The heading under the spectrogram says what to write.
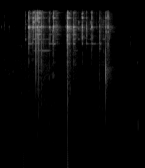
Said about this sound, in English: Okay, step one is that I'm going to take off Talusa's collar so that it's not jingling in the background. Because she's going to cuddle up right next to me and keep me warm.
